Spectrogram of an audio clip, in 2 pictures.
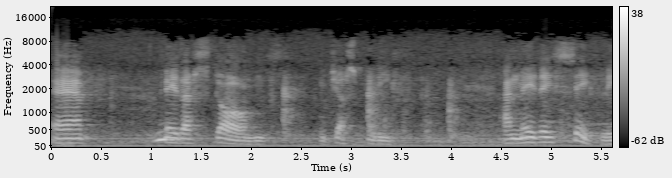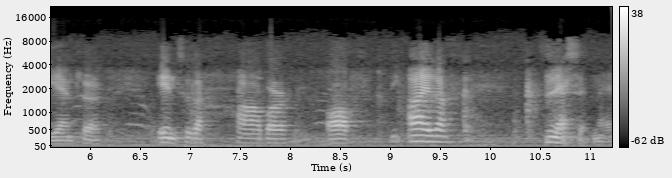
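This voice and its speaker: A man with a non-native accent at a very slow pace, with long, frequent pauses and audible room echo. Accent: foreign. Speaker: uncle of the bride giving a wedding toast. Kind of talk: wedding speech. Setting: wedding reception. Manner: halting.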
